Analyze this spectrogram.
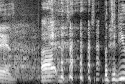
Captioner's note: laughs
